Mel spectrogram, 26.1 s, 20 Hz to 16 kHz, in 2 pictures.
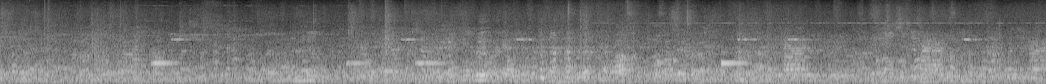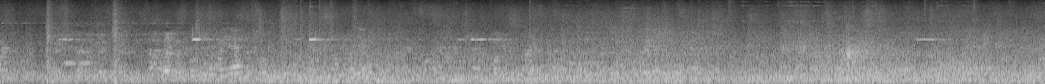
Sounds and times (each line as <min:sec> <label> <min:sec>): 0:00.0 quiet french walla 0:26.1
0:00.0 train 0:26.1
